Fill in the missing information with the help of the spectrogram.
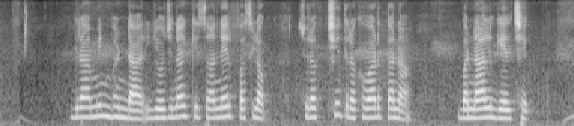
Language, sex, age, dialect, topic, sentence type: Magahi, female, 18-24, Northeastern/Surjapuri, agriculture, statement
